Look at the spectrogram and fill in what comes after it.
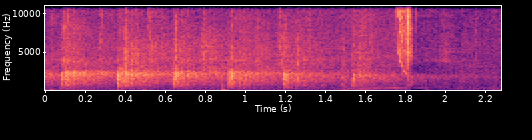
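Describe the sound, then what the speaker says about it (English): Audience applause at a tech talk: a thin, uneven patter of clapping from a small crowd that fades out over about two seconds. "Round of applause for Tumi."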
